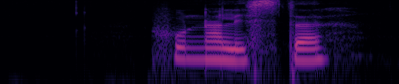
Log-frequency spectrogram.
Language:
Swedish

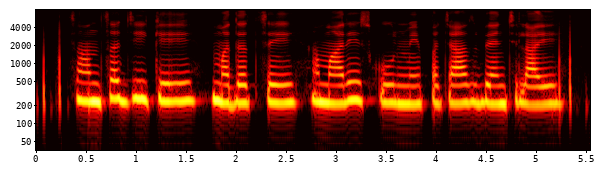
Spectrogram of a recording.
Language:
Hindi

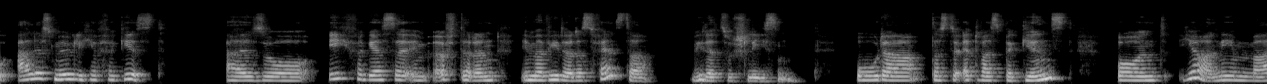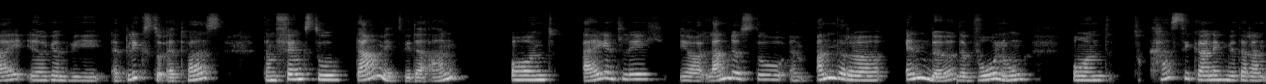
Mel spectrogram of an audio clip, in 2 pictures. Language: German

